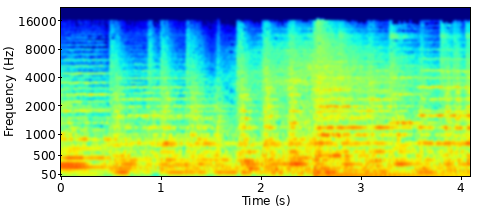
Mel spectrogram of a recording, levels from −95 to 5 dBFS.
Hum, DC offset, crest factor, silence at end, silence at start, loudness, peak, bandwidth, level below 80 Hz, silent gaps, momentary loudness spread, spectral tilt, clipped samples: none; under 0.1%; 14 dB; 0 s; 0 s; -16 LUFS; -2 dBFS; 16.5 kHz; -28 dBFS; none; 7 LU; -5 dB/octave; under 0.1%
